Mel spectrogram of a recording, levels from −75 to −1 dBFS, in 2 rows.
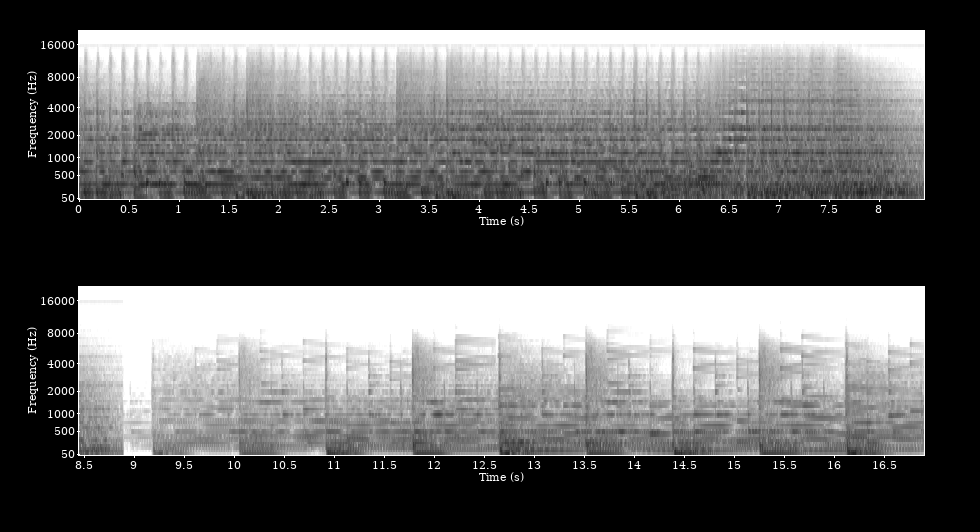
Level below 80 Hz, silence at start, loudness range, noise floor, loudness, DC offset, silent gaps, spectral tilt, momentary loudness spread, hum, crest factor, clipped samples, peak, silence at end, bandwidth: -30 dBFS; 0 s; 13 LU; -39 dBFS; -18 LUFS; under 0.1%; none; -5.5 dB/octave; 15 LU; none; 12 dB; under 0.1%; -6 dBFS; 0 s; 16.5 kHz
